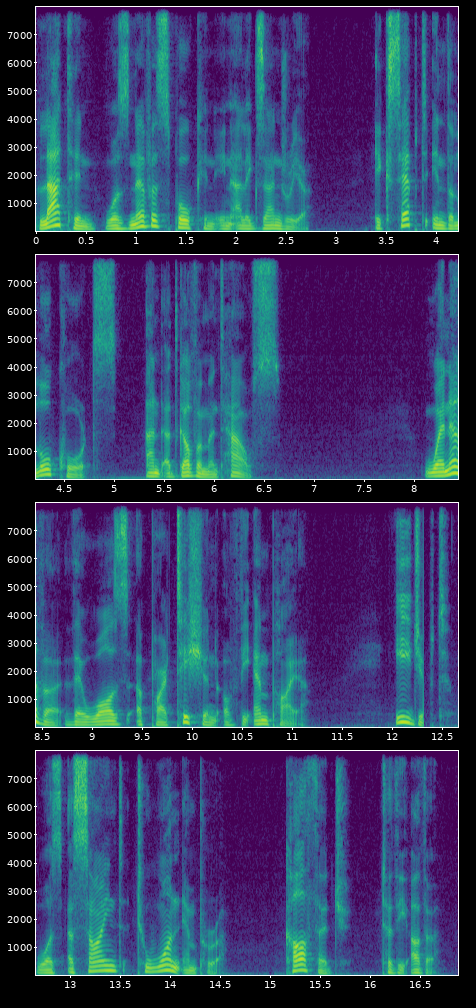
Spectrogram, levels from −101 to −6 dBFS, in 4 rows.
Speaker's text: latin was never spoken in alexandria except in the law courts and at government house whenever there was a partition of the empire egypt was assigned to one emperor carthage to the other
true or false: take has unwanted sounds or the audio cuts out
true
